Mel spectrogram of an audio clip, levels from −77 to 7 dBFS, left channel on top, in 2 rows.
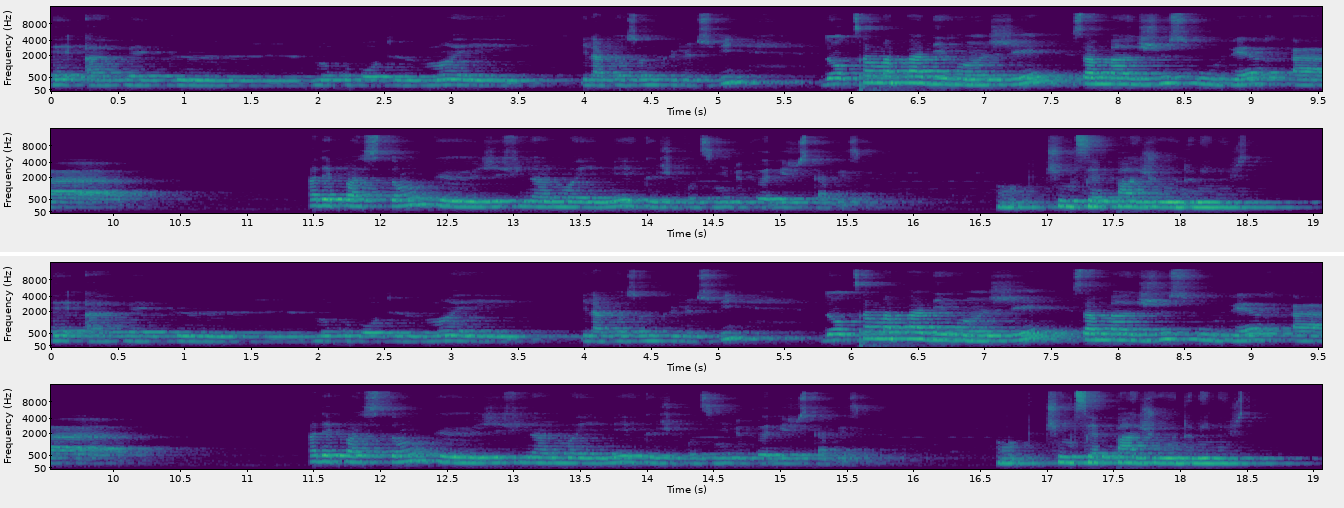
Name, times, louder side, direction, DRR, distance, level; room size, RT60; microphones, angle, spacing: voice 1, 0.0-3.5 4.0-5.5 5.8-10.1 11.5-15.6, equal, 10° left, 2 dB, 1.5 m, -32 dB
voice 2, 16.6-18.5, equal, 20° right, 3 dB, 1.7 m, -29 dB
16.5 x 11.0 x 5.3 m, 1.5 s
head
